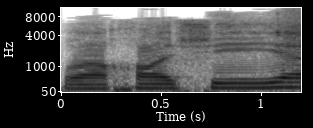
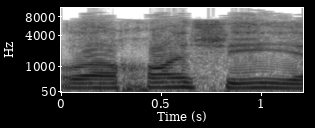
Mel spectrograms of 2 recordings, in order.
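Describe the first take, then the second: Both takes have the same delivery.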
